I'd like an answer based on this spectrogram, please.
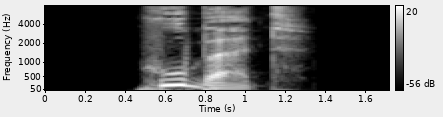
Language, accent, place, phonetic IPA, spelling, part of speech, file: German, Germany, Berlin, [ˈhuːbɛʁt], Hubert, proper noun, De-Hubert.ogg
- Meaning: a male given name, equivalent to English Hubert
